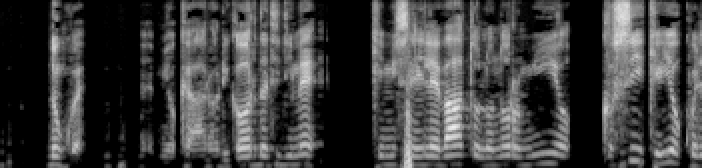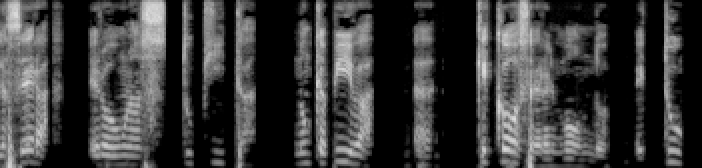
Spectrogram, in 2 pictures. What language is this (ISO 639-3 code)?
ita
